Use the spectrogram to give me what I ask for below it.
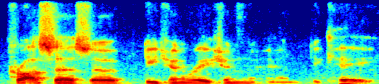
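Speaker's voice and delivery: ordinary talk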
